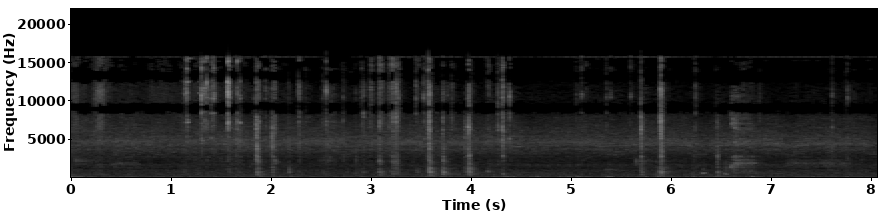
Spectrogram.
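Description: Keys jangling and a scattering of small sharp metallic clicks as a key is worked in the stiff, locked glove-box lock of a 1964 Chevy Impala.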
